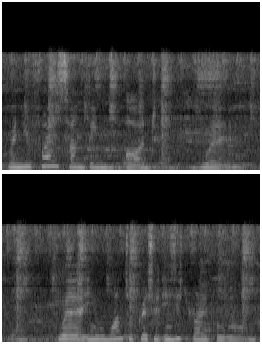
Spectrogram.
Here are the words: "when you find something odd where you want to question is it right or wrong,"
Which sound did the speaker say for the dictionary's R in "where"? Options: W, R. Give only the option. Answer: W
